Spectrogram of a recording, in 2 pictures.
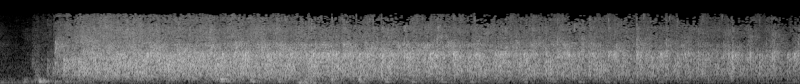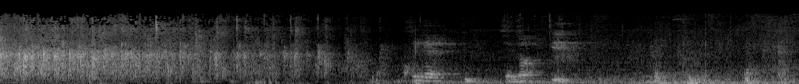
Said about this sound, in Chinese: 首先我提议我们全体起立啊，以热烈的掌声欢迎索达吉堪布来我校讲学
